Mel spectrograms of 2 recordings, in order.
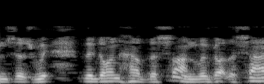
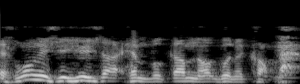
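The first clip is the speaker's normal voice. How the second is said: put-on thick, broad Scottish accent. Retelling a lady's reply when he visited her, broad Scots accent. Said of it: "in a broad Scots accent".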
